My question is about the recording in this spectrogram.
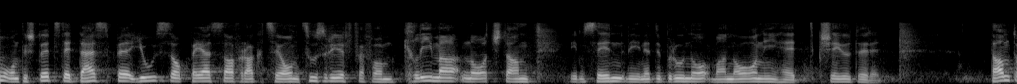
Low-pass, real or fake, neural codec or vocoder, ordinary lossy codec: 7.2 kHz; fake; codec, 16 kHz, 2 kbps, X-Codec, HuBERT features, trained on LibriSpeech; AAC, 48 kbps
